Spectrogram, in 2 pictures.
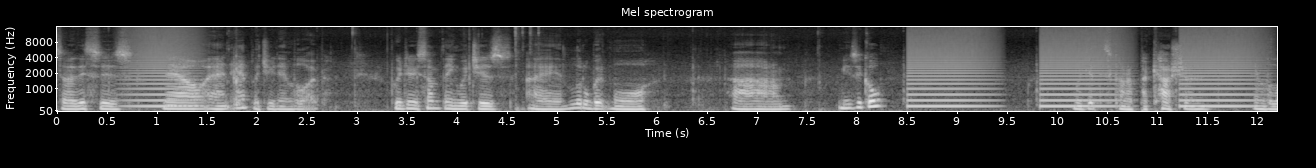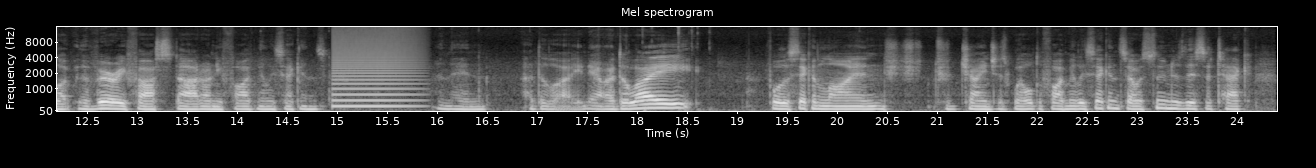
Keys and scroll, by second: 4.6 BackSpace, 18.1 Right, 18.4 BackSpace.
